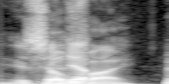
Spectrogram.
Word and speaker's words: SoFi: Is that pronounced SoFi? – SoFi.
